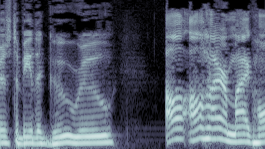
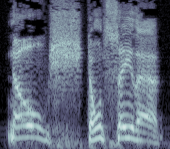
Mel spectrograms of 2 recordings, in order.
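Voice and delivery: much higher imitation of frantic hushing; mock panicked shushing; 10 semitones higher, slower than usual. Team staff silencing the boss, mock panicked shushing. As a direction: cut him off with a high hush. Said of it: "I'm sure everybody was like".

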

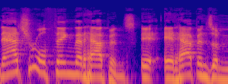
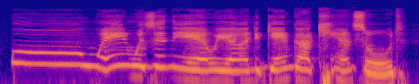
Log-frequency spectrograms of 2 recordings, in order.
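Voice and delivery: high, slow crybaby whine; whiny baby voice; 12 semitones higher, slower than usual. Retold or imitated. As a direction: sulk it like a spoiled kid. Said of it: "that's how they sound".

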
